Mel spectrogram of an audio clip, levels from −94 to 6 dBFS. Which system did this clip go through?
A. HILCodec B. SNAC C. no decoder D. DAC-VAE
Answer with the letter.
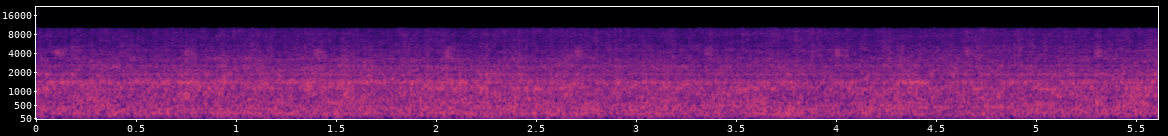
A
